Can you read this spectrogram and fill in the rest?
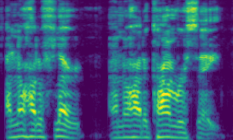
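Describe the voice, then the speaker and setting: A man's voice: medium pitch, fairly even intonation, fast talker, no room sound, distant mic. A man giving loose, conversational reaction commentary, full of filler words.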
